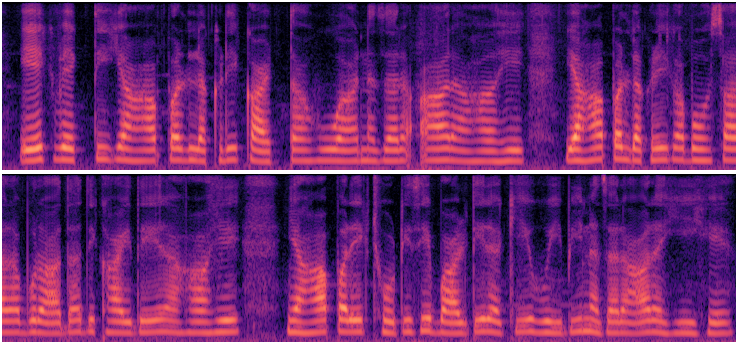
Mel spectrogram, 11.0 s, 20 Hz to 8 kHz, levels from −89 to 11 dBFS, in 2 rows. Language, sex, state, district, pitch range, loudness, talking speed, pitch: Hindi, female, Chhattisgarh, Bastar, 190-210 Hz, -20 LUFS, 190 wpm, 200 Hz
